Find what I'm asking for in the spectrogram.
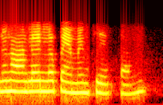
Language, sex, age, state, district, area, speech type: Telugu, female, 18-30, Telangana, Siddipet, urban, conversation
